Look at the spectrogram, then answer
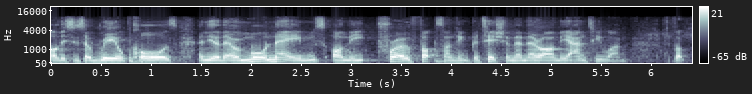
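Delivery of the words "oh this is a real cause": ordinary talk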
